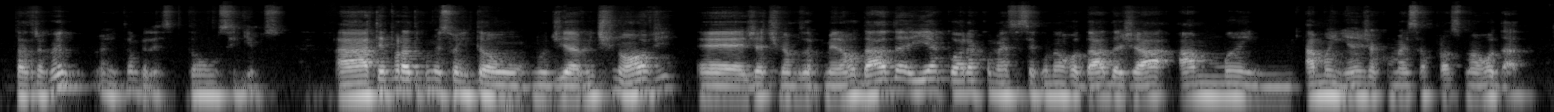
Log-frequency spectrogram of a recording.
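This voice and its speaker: With a dark, mellow tone and a medium pitch, a man speaks at a fairly quick pace in a somewhat breathy voice, using ordinary pitch variation and hardly any pauses. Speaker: sports podcast host. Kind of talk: casual podcast chat.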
